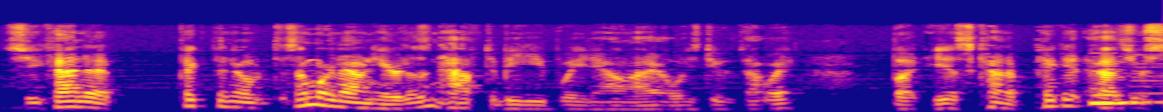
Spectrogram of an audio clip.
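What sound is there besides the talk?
No everyday noises stand out.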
